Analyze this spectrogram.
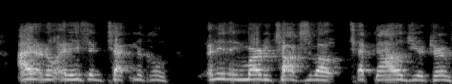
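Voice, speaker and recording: The speaker is a man with a high pitch. He talks at a fairly quick pace in an animated tone. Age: 50s. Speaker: network marketing promoter. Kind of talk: motivational pitch on a livestream.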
